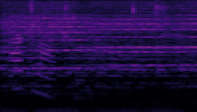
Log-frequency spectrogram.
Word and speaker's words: atlatl: Atlatl. Yeah, Atlatl. Okay. Spear, bastard, sword. I would say those would be her weapons. Yeah, not the bow so much, because she's got that Atlatl she can just chuck spears to, like, hunt with.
